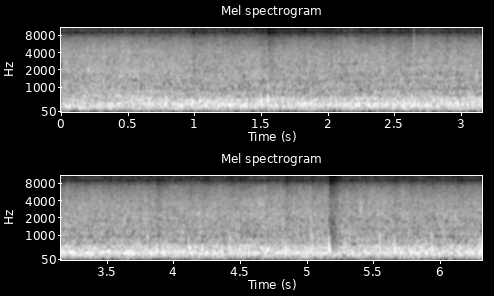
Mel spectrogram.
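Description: Small waterfall and stream rushing over rocks close by: a steady, unbroken noise of falling and running water.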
